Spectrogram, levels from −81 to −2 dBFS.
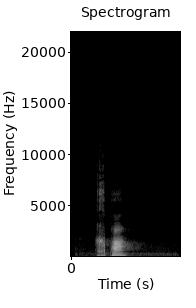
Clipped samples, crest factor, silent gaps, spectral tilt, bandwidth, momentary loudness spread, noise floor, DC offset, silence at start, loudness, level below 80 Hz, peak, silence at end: under 0.1%; 24 dB; none; -5.5 dB/octave; 11 kHz; 14 LU; -64 dBFS; under 0.1%; 0.5 s; -35 LUFS; -58 dBFS; -16 dBFS; 1 s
